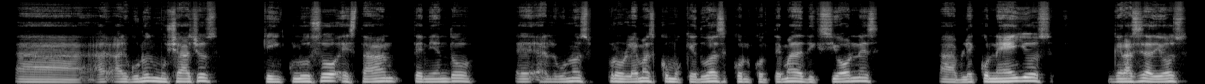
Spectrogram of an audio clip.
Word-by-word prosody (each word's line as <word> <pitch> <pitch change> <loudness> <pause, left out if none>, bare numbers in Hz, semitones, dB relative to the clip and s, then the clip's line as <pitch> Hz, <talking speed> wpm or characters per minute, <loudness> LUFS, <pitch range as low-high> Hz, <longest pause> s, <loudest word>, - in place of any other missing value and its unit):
ah, 115 -3 -4 0.2
a 125 +2 -8
algunos 130 +5 0
muchachos 135 +2 +1 0.4
que - - -3
incluso 135 +6 +1
estaban 135 +2 -1
teniendo, 130 0 -1 0.4
eh, 130 0 -5
algunos 125 +1 -2
problemas 130 0 +1
como 130 +1 -1
que 120 - -3
dudas 130 0 +2
con 130 -2 -3
con 115 0 -6
tema 130 +3 0
de 135 - +4
adicciones, 135 +6 0 0.6
hablé 115 -1 -3
con 135 -2 +2
ellos. 150 +2 +5 0.5
Gracias 130 +2 +3
a - - +5
Dios, 135 +2 +1
130 Hz, 125 wpm, -22 LUFS, 125-140 Hz, 0.6 s, ellos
